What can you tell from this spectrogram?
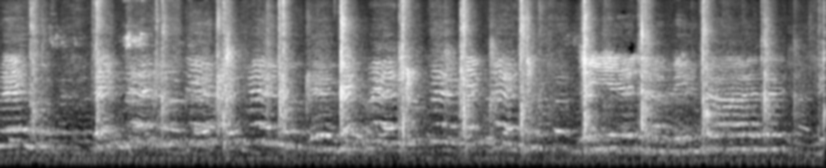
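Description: A group of nuns singing together and clapping their hands in time, about two claps a second.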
